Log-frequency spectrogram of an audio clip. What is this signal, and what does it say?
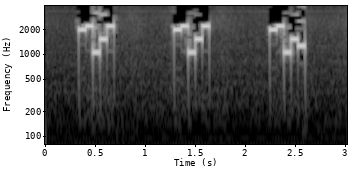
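Five-tone selective call (ZVEI), heard as quick runs of five tones, tones of about 70 ms. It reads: 89159 89159 89153
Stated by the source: ZVEI five-tone selective call received on SDR.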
